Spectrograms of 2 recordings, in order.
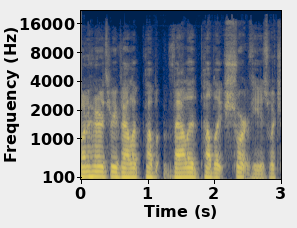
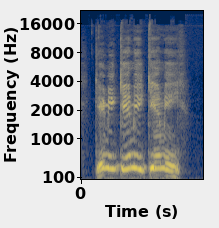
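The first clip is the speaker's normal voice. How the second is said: very high, whining, begging tone. Joking about begging for channel money: mock whiny begging. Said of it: "a whiny little bitch about it".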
